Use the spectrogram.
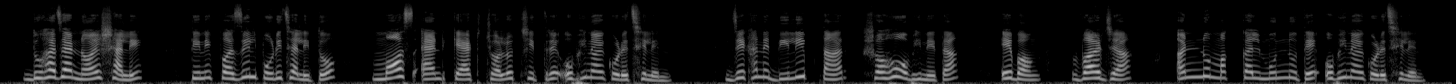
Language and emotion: Bengali, neutral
